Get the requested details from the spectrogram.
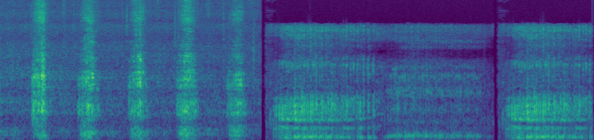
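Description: Domestic yak giving a run of five short, evenly spaced low grunts, then longer, drawn-out deep rumbling grunts. No other sounds stand out.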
